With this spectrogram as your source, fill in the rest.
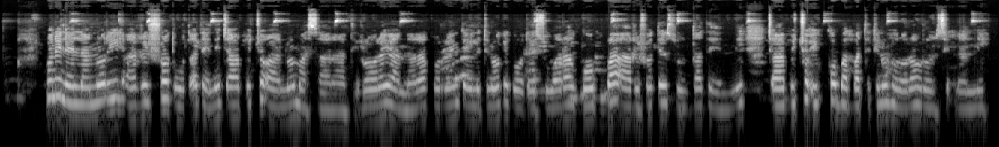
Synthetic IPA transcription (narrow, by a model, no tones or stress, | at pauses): hʊnɪle̞ːlːɐnːɔɾɪɐrːɪʃːɔt̪ʼuːt̪ʼːɐt̪ɛnːɪt͡ʃʼaːbːɪt͡ʃːɔaːnːɔmɐsːaːɾaːt̪ɪɾo̞ːɾɛjanːɐɾɐkɔrːɛnt̪ɛɪlːɪt̪ɪnokɪkʼoːt̪ʼeːsʊwɐɾɐɡɔbːɐːrːɪʃɔt̪ːɛsʊnt̪ːɐt̪ɛnːɪt͡ʃʼaːpːɪt͡ʃːɔɪkːɔbɐbːɐt̪ʼːɪt̪ːɪnɔɦɔɾɔɾɐhɔɾɔnsɪnɐnːɪ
